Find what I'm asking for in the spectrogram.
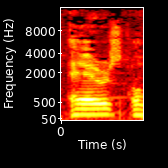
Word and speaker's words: Heirs: Και θα μιλήσουμε και με τον Ιωσήφ Τσομπανόπουλο από τους Heirs of Apollo. – I like the way you said it perfectly. Airs absolutely perfectly. – Apollo, ναι, lovely. It's a silent H.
